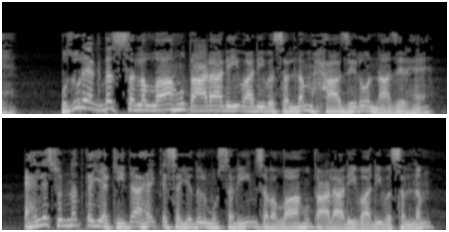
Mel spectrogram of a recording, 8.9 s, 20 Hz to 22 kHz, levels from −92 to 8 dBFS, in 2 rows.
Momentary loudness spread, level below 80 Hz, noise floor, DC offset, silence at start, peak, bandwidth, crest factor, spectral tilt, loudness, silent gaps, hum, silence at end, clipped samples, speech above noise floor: 5 LU; -42 dBFS; -42 dBFS; under 0.1%; 0 s; -6 dBFS; 7.4 kHz; 14 dB; -6 dB/octave; -19 LUFS; none; none; 0.1 s; under 0.1%; 23 dB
